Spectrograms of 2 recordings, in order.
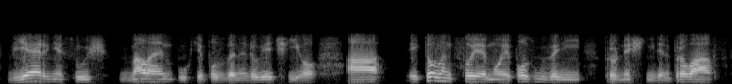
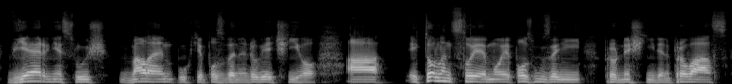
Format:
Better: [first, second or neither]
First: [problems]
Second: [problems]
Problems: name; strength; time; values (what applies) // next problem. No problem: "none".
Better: second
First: phone-call audio; poor line; nothing above 4 kHz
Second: none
